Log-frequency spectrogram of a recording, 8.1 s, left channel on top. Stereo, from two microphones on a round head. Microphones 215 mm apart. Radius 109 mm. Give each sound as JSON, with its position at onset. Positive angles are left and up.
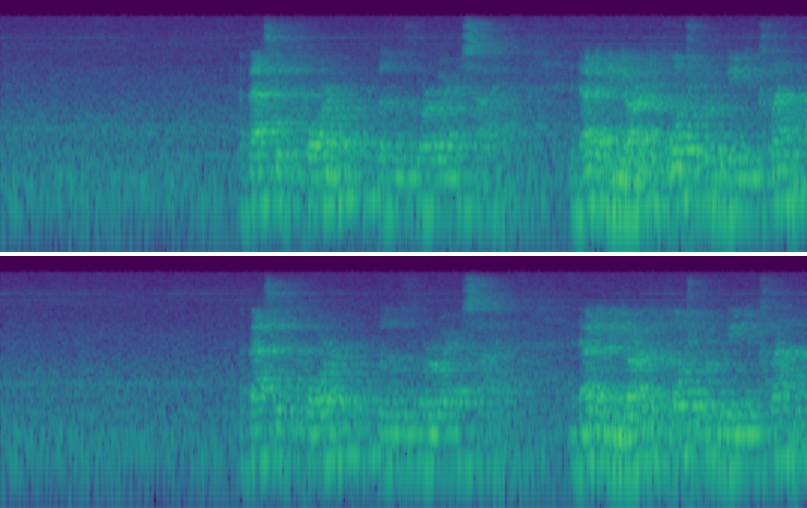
{"t": 2.4, "sound": "a man speaking", "side_deg": 65, "distance_m": 5.0}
